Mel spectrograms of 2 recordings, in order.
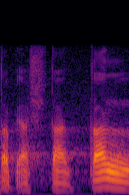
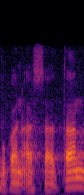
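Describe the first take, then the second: First: The n sound merges into an l sound. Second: A clear n sound ends the word. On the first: The speaker calls it right. "astatal masuk ke huruf uh, lam" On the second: The speaker calls it wrong.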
